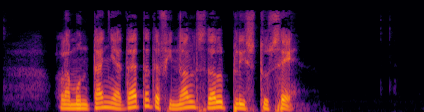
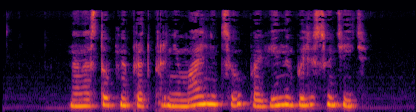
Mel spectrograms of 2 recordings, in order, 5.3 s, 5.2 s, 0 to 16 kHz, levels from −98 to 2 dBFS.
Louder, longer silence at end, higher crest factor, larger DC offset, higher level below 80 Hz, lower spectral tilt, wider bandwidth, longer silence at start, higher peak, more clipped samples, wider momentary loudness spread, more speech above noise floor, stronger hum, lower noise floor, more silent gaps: first, -23 LUFS vs -27 LUFS; first, 1.6 s vs 0.65 s; about the same, 18 dB vs 14 dB; neither; first, -48 dBFS vs -68 dBFS; first, -7.5 dB/octave vs -4.5 dB/octave; about the same, 11 kHz vs 11.5 kHz; second, 0.75 s vs 0.9 s; first, -8 dBFS vs -14 dBFS; neither; second, 4 LU vs 10 LU; first, over 68 dB vs 44 dB; neither; first, under -90 dBFS vs -70 dBFS; neither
